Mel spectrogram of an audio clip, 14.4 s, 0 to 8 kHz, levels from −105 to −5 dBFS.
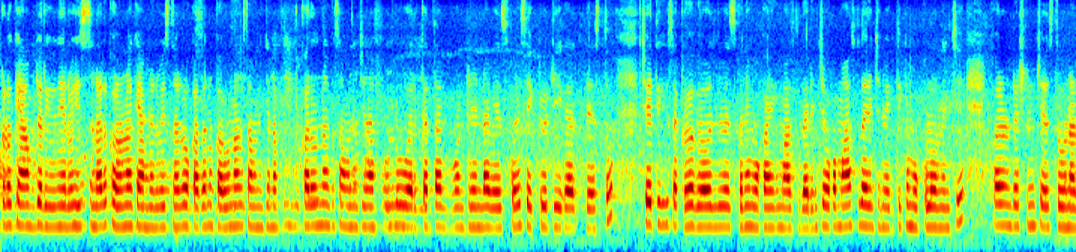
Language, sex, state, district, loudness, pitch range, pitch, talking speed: Telugu, female, Telangana, Karimnagar, -16 LUFS, 200-215 Hz, 205 Hz, 170 wpm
